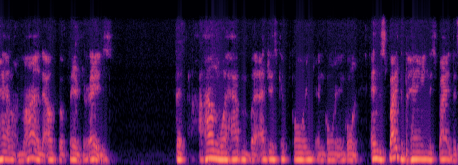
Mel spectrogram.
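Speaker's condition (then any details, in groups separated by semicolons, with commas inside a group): Cerebral palsy; speech affected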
